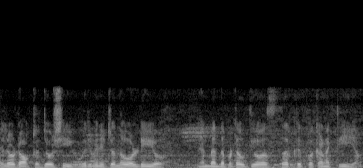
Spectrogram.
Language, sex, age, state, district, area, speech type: Malayalam, male, 60+, Kerala, Alappuzha, rural, read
